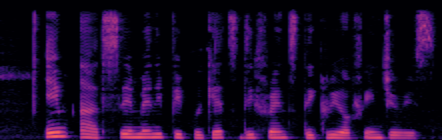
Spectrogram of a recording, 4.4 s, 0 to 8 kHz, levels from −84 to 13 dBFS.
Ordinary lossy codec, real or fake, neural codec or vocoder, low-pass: none; real; none; 7.2 kHz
